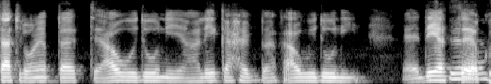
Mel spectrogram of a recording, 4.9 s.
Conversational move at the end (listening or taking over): listening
